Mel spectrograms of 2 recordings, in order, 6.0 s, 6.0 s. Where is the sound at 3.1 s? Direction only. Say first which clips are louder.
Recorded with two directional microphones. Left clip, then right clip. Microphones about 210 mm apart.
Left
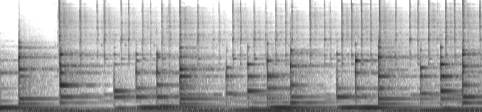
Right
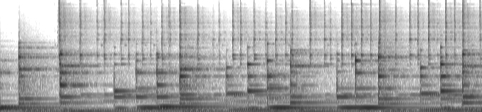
Left 1 dB; 25° left (ahead or behind).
